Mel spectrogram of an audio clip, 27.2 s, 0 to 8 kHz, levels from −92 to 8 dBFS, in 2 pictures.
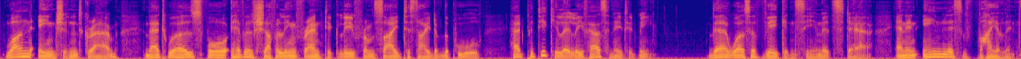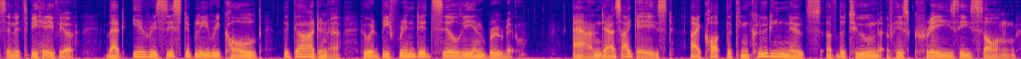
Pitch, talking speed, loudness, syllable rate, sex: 95 Hz, 135 wpm, -17 LUFS, 4.3 syllables/s, male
